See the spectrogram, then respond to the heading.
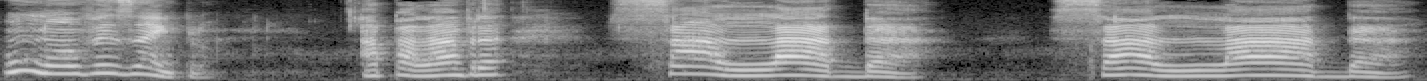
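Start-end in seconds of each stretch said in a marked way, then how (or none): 3.1-4.6 "salada" very slow, stretching the stressed "la"; ênfase na penúltima sílaba. Shown as a demonstration. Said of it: "a sílaba mais forte é a penúltima". 5.2-7.1 "salada" very slow, stretching the stressed "la"; ênfase na penúltima sílaba. Shown as a demonstration. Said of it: "a sílaba mais forte é a penúltima".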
